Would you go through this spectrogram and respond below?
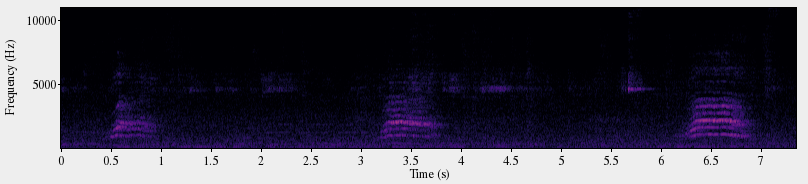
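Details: A domestic cat with a squirrel-like tail meows three times, each call a short, bright, slightly wavering mew roughly three seconds apart, over a steady low background hum.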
